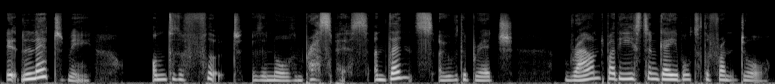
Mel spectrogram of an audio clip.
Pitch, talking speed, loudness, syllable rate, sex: 220 Hz, 195 wpm, -20 LUFS, 5.3 syllables/s, female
